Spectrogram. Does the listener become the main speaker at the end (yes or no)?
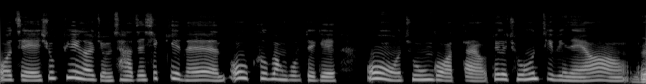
yes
